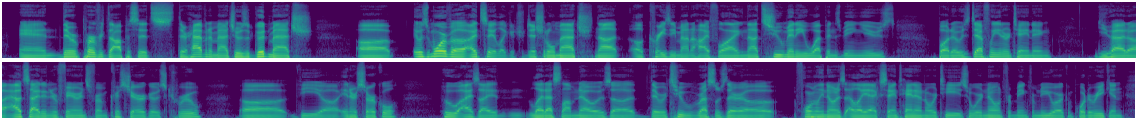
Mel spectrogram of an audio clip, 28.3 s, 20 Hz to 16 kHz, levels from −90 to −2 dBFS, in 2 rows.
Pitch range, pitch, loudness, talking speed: 105-115 Hz, 110 Hz, -30 LUFS, 190 wpm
